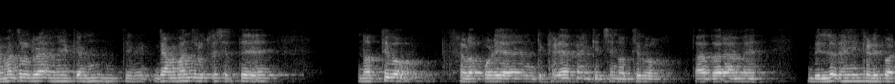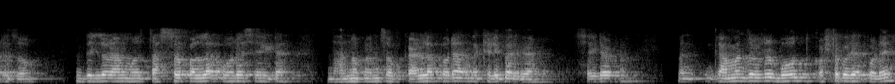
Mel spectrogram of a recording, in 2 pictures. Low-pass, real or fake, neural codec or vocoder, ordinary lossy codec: 5.4 kHz; fake; vocoder, 44.1 kHz, 128 mel bands, Pupu-Vocoder; Opus, 16 kbps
